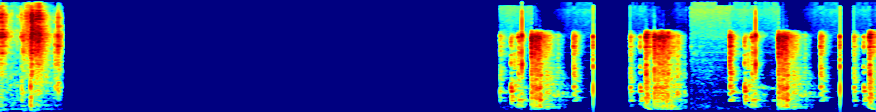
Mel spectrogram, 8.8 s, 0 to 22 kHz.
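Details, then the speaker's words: 1999 Mack E7 E-Tech injector (owner reported a misfire) on a pop tester with calibration fluid: quiet gap, then crisp hissing chatter bursts each pump stroke; opening pressure, spray pattern and chatter all correct, a normal injector. "one's got a little bit higher opening pressure, and it's kind of hard to capture it, but I can tell you that the opening pressure is correct, spray pattern is good, chatter is correct."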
